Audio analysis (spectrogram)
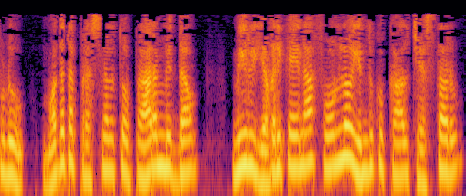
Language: Telugu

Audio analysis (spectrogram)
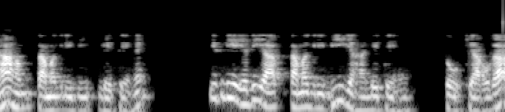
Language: Hindi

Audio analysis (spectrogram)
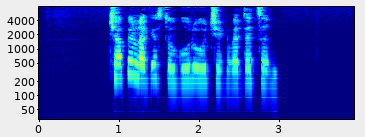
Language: Basque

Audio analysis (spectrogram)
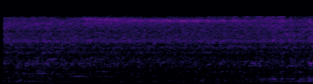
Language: Chinese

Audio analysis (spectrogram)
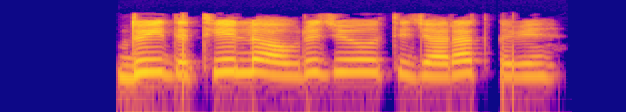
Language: Pashto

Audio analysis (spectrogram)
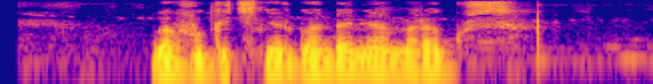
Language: Kinyarwanda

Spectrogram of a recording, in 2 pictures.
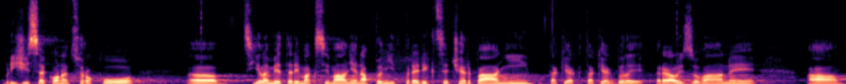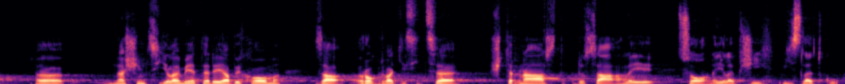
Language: Czech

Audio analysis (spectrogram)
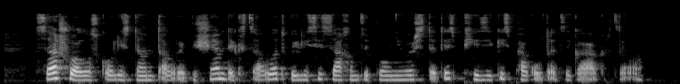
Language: Georgian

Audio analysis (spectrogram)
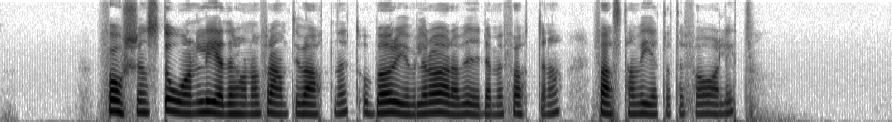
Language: Swedish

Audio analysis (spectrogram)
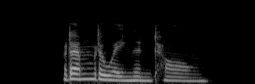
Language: Thai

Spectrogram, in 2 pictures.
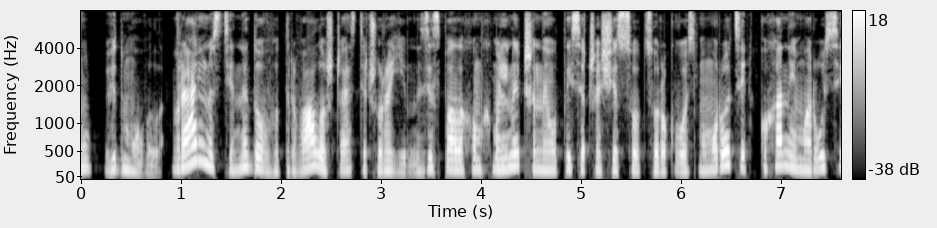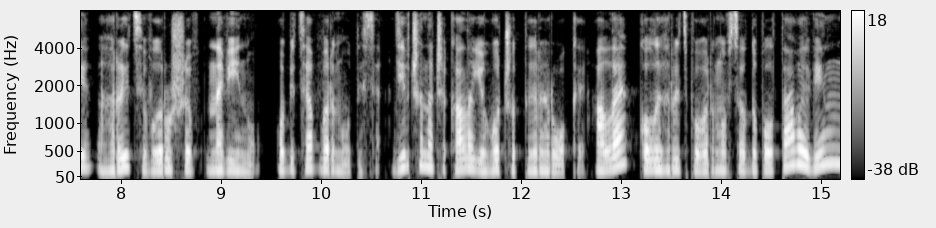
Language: Ukrainian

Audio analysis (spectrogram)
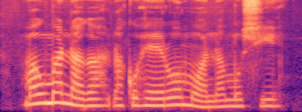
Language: Kikuyu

